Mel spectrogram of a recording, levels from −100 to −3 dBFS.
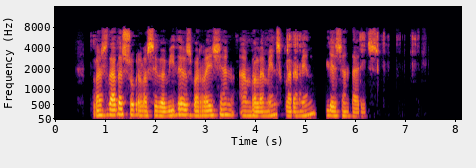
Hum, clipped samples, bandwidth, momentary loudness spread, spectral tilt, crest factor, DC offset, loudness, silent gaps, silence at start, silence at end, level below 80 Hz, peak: none; under 0.1%; 8.2 kHz; 9 LU; -4 dB/octave; 20 dB; under 0.1%; -20 LUFS; 5.26-5.40 s, 6.69-6.81 s, 7.00-7.09 s; 0.75 s; 0.95 s; -58 dBFS; -2 dBFS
